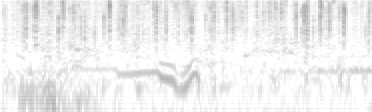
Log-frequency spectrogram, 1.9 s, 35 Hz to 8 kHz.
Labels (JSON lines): {"label": "biophony, cascading saw", "recorder": "SoundTrap 600 or HydroMoth"}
